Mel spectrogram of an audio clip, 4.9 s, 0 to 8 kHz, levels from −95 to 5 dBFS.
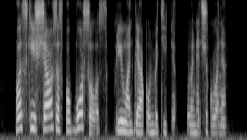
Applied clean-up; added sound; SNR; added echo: neural diffusion model UNIVERSE++.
